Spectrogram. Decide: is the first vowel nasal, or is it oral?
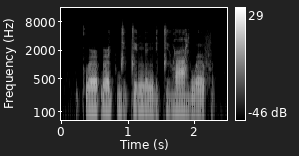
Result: oral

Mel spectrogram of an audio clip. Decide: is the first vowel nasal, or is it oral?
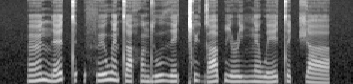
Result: nasal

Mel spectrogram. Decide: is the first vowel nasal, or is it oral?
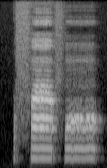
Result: nasal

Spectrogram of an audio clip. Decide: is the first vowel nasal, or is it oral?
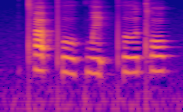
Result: oral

